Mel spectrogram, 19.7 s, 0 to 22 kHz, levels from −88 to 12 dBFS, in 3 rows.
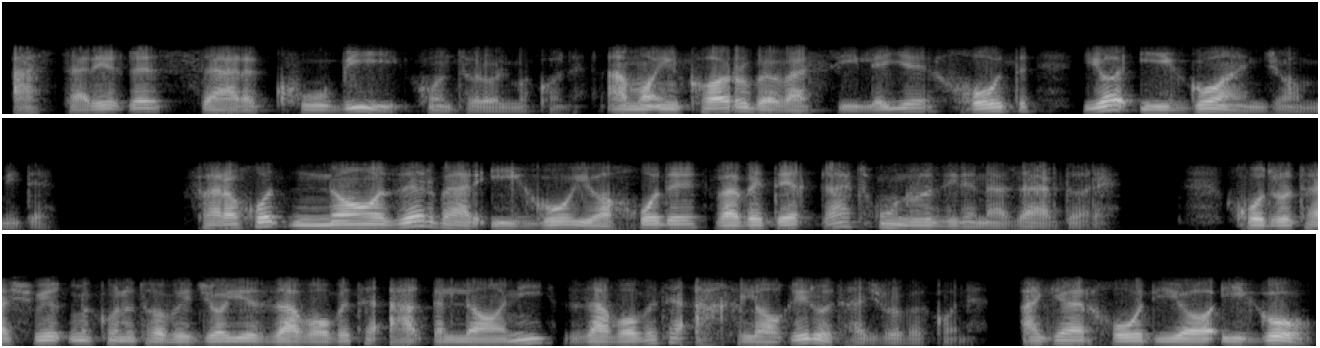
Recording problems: phone-call audio

